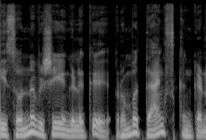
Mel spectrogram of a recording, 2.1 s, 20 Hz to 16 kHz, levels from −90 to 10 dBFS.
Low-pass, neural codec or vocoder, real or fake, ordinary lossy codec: 14.4 kHz; vocoder, 48 kHz, 128 mel bands, Vocos; fake; none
